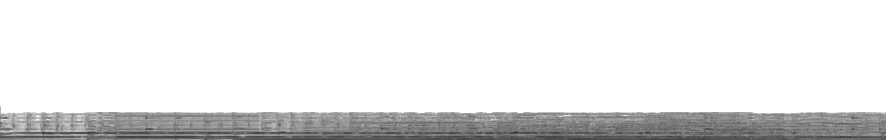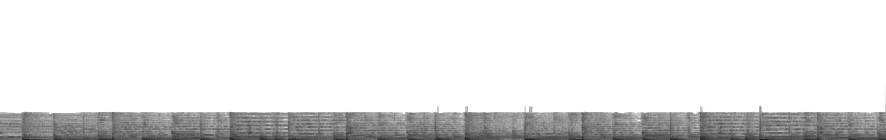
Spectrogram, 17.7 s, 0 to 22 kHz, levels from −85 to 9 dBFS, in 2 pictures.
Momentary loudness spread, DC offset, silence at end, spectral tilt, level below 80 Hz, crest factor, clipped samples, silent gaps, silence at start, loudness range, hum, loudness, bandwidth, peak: 7 LU; under 0.1%; 0 s; -10 dB/octave; -20 dBFS; 16 dB; under 0.1%; none; 0 s; 4 LU; none; -17 LUFS; 4.6 kHz; 0 dBFS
